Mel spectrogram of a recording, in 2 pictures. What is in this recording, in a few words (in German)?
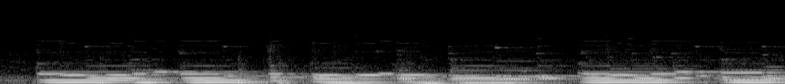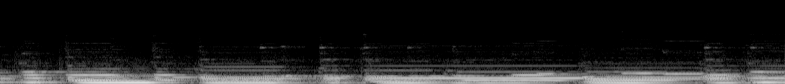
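Bosch Raupach 5 I P, pfeifenorgeln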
